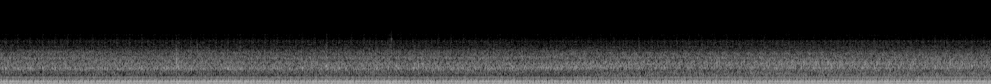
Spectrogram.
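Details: 190SL with Solex carbs, warmed up, tachometer connected: smooth, even idle near 965 rpm, low and steady with no misses or knocks. A healthy running set of carbs.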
